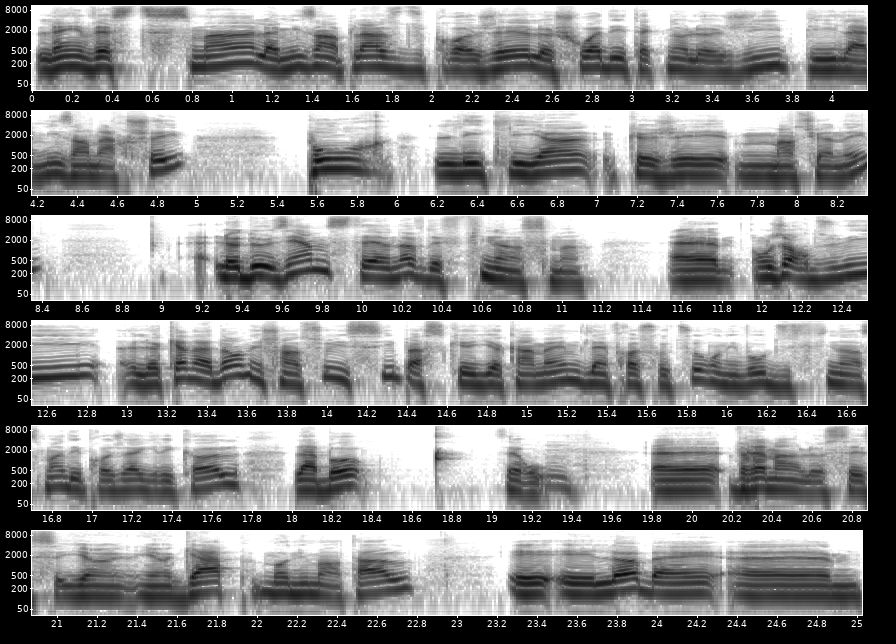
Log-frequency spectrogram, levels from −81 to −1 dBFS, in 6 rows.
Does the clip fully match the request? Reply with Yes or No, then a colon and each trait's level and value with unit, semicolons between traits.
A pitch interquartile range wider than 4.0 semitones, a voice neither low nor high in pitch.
Yes: average, 4.6 semitones; medium, 145 Hz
